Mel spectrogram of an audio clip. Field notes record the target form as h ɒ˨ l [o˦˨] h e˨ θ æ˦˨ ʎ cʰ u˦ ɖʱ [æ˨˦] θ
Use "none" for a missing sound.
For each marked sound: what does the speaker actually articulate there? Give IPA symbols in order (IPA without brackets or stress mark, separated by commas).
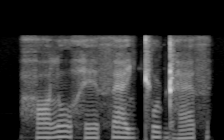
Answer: o˦˨, æ˨˦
